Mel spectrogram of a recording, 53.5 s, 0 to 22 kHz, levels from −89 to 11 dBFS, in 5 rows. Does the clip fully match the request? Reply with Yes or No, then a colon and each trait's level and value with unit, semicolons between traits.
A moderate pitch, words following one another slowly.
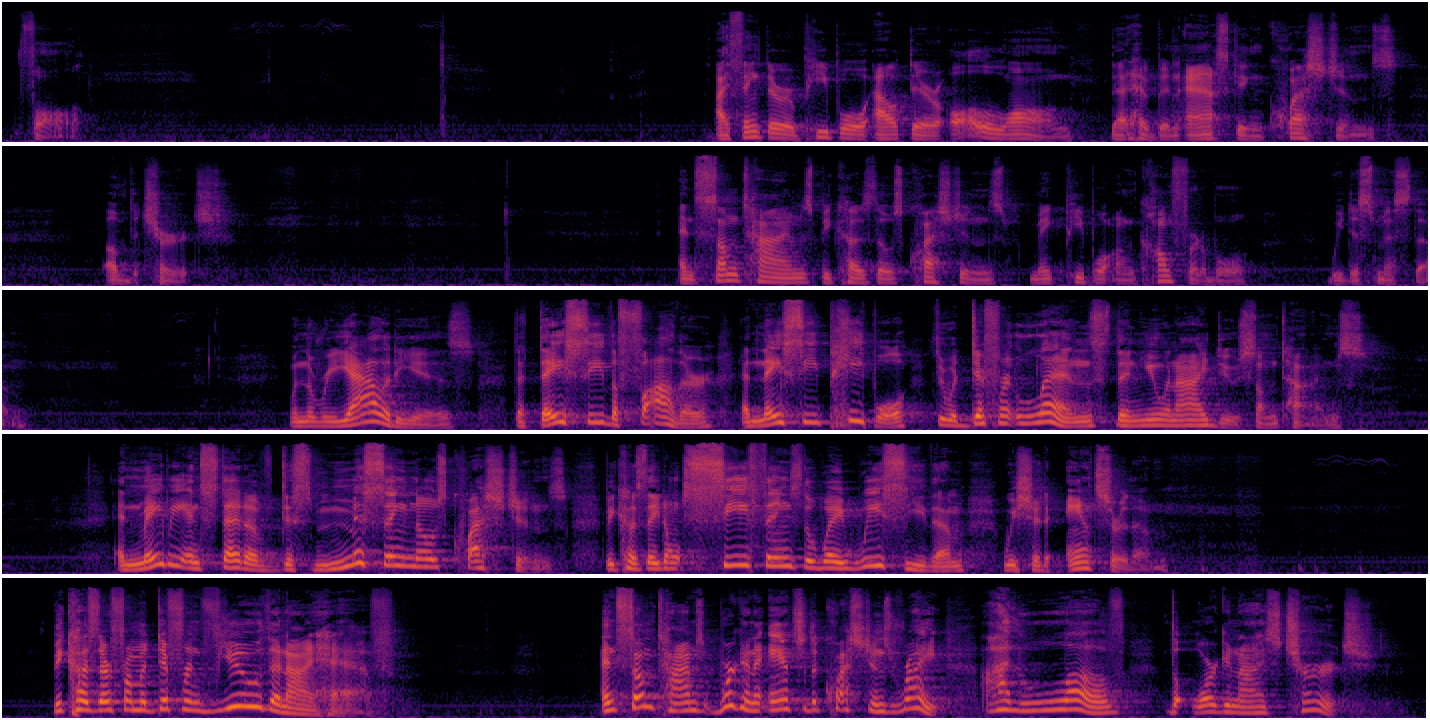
Yes: medium, 170 Hz; slow, 105 wpm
